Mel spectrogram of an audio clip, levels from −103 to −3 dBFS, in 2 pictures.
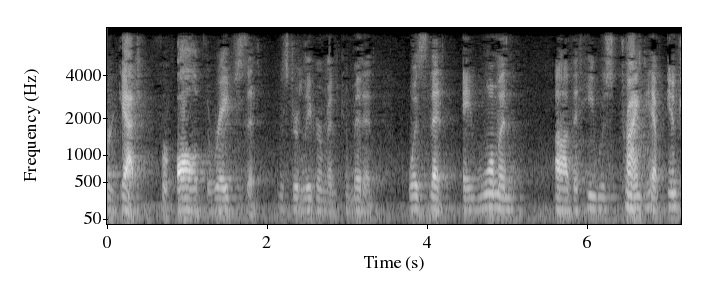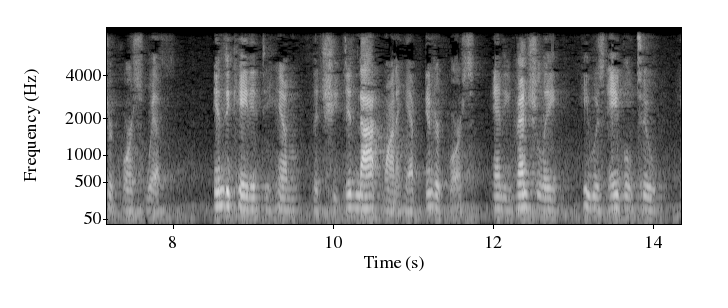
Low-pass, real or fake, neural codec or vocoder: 7.2 kHz; real; none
